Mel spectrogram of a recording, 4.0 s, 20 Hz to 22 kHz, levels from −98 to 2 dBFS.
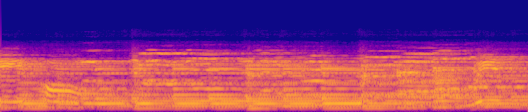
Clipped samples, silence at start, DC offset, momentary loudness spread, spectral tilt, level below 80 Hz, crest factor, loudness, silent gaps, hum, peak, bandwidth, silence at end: under 0.1%; 0 s; under 0.1%; 2 LU; -8 dB/octave; -78 dBFS; 12 dB; -16 LUFS; none; none; -4 dBFS; 4.4 kHz; 0 s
